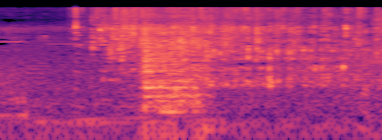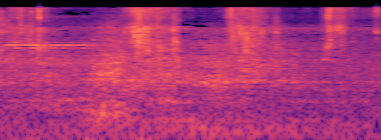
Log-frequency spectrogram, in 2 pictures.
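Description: Liquid poured from a mug into a large pot of biryani rice, splashing and trickling, loudest about a second in and then going on more softly.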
